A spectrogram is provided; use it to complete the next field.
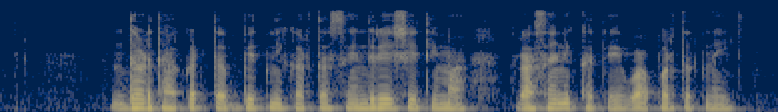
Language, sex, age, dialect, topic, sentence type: Marathi, male, 25-30, Northern Konkan, agriculture, statement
